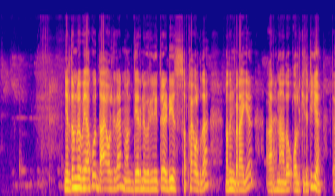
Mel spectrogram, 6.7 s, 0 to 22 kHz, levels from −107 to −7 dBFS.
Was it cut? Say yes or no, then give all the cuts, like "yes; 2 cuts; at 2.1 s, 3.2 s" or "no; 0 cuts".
no; 0 cuts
